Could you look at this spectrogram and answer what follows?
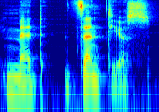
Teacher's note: you really want to split the X right down the middle the Z is really a D and S put together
